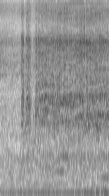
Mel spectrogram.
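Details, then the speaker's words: Drive motor of a homemade Winfield Collection Ferris wheel, turning slowly, kept outdoors in Missouri rain, wind and ice; steady high-pitched squeal over a low motor hum under light load; motor squeal. "it's going to close up the cover so you can hear the whining of this motor and squealing if it wasn't for that squealing motor it would uh sound like an actual real ferris wheel"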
